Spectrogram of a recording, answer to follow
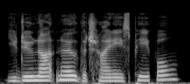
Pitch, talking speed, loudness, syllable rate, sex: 185 Hz, 220 wpm, -17 LUFS, 5.8 syllables/s, female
